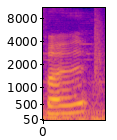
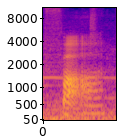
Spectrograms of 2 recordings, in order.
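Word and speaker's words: phở: I think it's much much better than pho is how I used to pronounce it. But later I learned I think it's like foh.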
